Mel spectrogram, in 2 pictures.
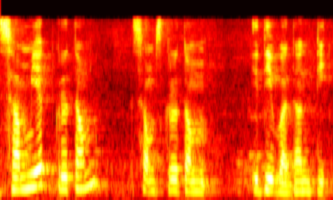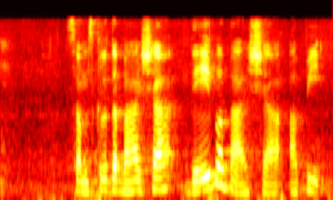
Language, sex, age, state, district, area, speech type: Sanskrit, female, 60+, Tamil Nadu, Chennai, urban, spontaneous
